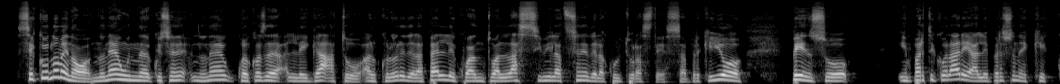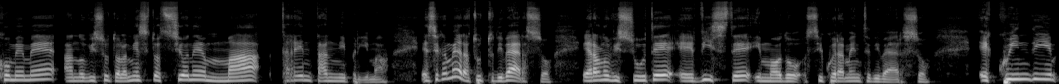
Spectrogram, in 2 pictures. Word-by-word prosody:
Secondo 295 +6 +2
me 305 -4 +6
no, 145 - +5
non 165 +7 -1
è 230 - +6
un 195 -6 +4
questione 190 +2 -1
non 175 0 -3
è 210 -4 0
qualcosa 175 +1 +1
legato 155 -3 0
al 150 - -2
colore 175 +6 -1
della 160 -4 0
pelle 200 0 +2
quanto 160 -1 0
all'assimilazione 180 +3 0
della 160 -4 -1
cultura 145 -2 -6
stessa 130 +1 -6
perché 150 +4 -7
io 195 -5 +5 0.4
penso, 170 -6 +4 0.4
in 175 -1 -4
particolare, 215 +2 +2
alle 160 0 +1
persone 175 0 -4
che 165 -1 -9
come 205 +1 -1
me 225 +3 -2
hanno 160 +1 -4
vissuto 170 +1 -3
la 155 - -1
mia 195 +3 -1
situazione, 210 +3 0
ma 175 +3 +2 0.2
30 195 0 -7
anni 155 -1 -4
prima 115 -3 -11 0.3
e, 160 - -4
secondo 250 - -1
me, 345 - +4
era 285 - +2
tutto 190 -4 -5
diverso; 160 -6 +1 0.3
erano 190 +4 +2
vissute 195 +3 +2
e 155 -1 -3
viste 200 +2 0
in 170 -5 -2
modo 150 -1 -1
sicuramente 155 -2 -4
diverso. 120 -2 -5 0.4
E, 185 -3 0
quindi, 240 +4 +3
175 Hz, 155 wpm, -23 LUFS, 155-200 Hz, 0.4 s, me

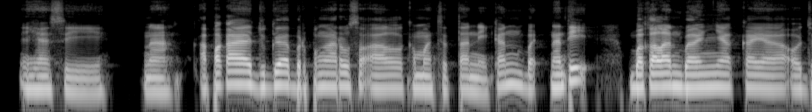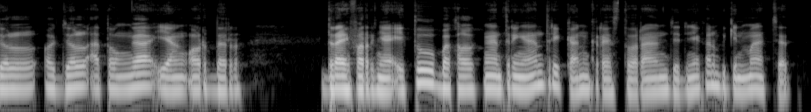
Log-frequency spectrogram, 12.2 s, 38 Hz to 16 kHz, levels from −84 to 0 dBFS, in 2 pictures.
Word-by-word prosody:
Iya 135 -1 0
sih, 115 -2 -4 0.3
nah 120 -1 +1 0.2
apakah 165 +5 +6
juga 155 +3 +4
berpengaruh 150 +1 +1
soal 140 0 0
kemacetan 130 -2 -2
nih? 115 -2 -3
Kan 155 - +2
ba 130 -4 -3
nanti 205 +9 +3 0.2
bakalan 150 +1 +6
banyak 150 0 +3
kayak 140 -1 +1
ojol-ojol 135 +1 -2
atau 130 +1 -5
nggak 150 +3 0
yang 125 -1 -2
order 125 0 -4 0.6
driver-nya 130 -2 +2
itu 175 +8 0
bakal 130 -2 -2
ngantri-ngantri 135 +3 -1
kan 115 +3 -2
ke - - -7
restoran? 115 +2 -4
Jadinya 120 +3 -4
kan 160 - -2
bikin 120 -3 -3
macet. 130 0 -5
135 Hz, 155 wpm, -22 LUFS, 125-145 Hz, 0.6 s, apakah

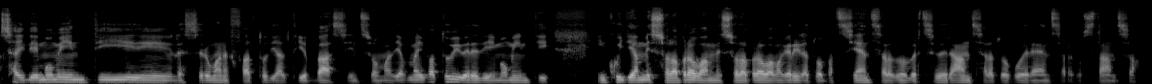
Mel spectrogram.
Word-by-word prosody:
sai 105 - +2
dei 105 0 +2
momenti 110 -2 +1
l'essere 95 +1 -3
umano 100 0 0
è - - -21
fatto 95 -1 -4
di 95 0 -5
alti 90 - -6
e - - +1
bassi - - +1
insomma, 95 0 -6
ti - - -5
ha 95 - 0
mai 105 +1 -1
fatto 120 +3 -2
vivere 110 -5 +3
dei 95 -1 -2
momenti 95 +1 -5 0.5
in 105 - -4
cui 110 +1 -1
ti 110 - +3
ha 105 - +7
messo 105 0 +5
alla 100 0 +6
prova 100 -2 +6
ha - - +4
messo 95 +1 +2
alla 95 -1 +4
prova 95 -1 +5
magari 95 +1 0
la 95 - -2
tua - - -4
pazienza, 100 -1 -2
la 90 - -1
tua 95 +1 -2
perseveranza, 95 +1 -2
la 90 - -3
tua 90 - -6
coerenza, 90 -1 -4
la - - -19
costanza. 90 -2 -6
100 Hz, 220 wpm, -31 LUFS, 95-105 Hz, 0.5 s, ha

